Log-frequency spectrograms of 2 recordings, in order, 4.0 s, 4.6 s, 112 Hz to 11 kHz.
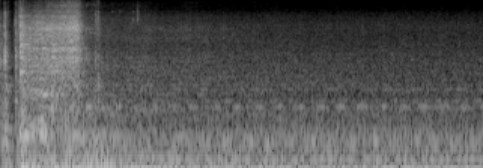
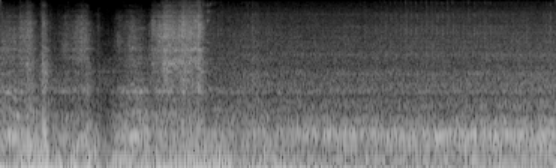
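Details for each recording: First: Carbureted classic van with an Edelbrock carb, hot start just after tightening the loose positive and negative battery cables: a brief crank, then it catches within a second and settles into a steady low idle; the slow start was the cables, not timing. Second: Carbureted classic V8 van with an Edelbrock carb, hot start with the choke set: labored, uneven cranking for under two seconds before it catches into a deep rumble; at first timing was suspected, then loose battery cables were found to be the cause.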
